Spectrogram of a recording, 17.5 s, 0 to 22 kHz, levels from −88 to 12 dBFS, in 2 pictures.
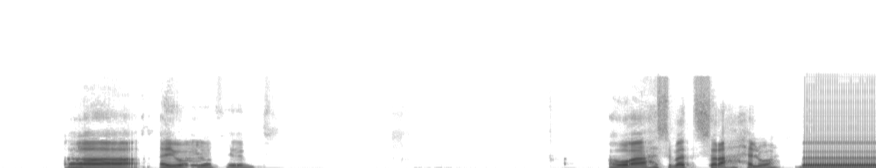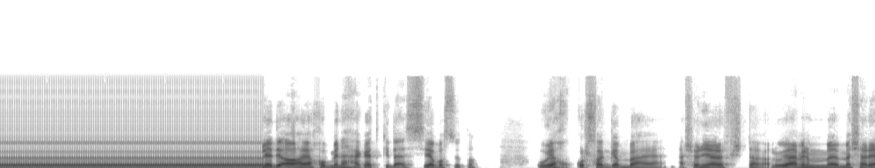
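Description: From 8.04 s to 11.38 s the speech gives way to a system hang loop. The computer or audio driver stopped supplying new data, so the hardware kept replaying the same 23.22 ms stretch of its ring buffer, which fits a 1024-sample buffer, about 144 times. Because the loop is so short, it is heard as a steady buzz at 43.1 Hz. Unlike mains hum, this buzz replaces the speech entirely and carries the frozen fragment's timbre.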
